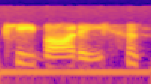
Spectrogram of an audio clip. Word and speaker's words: Peabody: Peabody. – How did I get it? Did I get it right? – Well, we say it Peabody, but when people say it correctly, they say Peabody.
